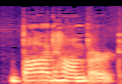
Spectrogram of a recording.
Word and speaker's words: Bad Homburg: How to pronounce mine? Yeah. Bad Homburg.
